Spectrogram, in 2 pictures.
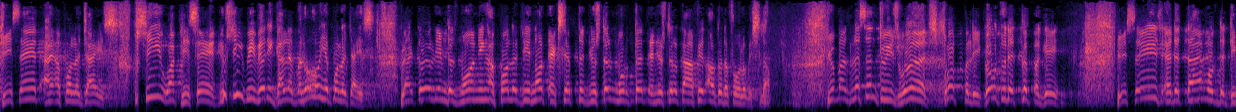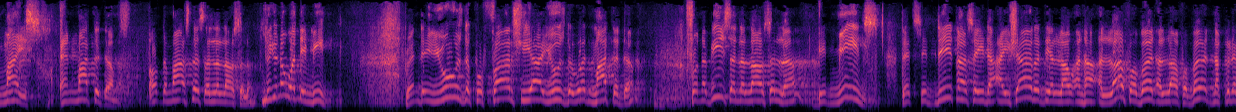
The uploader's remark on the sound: Jumah Lecture at Rainbow Masjid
